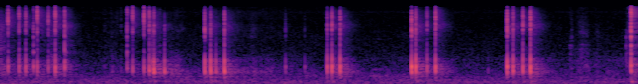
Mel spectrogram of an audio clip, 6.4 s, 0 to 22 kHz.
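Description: Long natural fingernails tap and click on the clear plastic dome-shaped insert of an empty, hollow frosted plastic manicure bowl. About twenty sharp, dry clicks come in quick bursts of several at a time with short pauses between. Each click is bright and centered around 850 Hz, with almost no ring after it.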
